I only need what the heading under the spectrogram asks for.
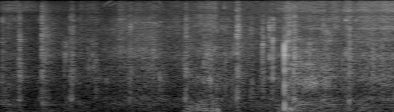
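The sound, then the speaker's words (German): Someone quietly bites into and chews a spring roll, with soft crunching and mouth noises that include one sharper bite partway through. “Ich muss kurz meine Frühlingsrolle aufessen. Die ist sehr lecker.”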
